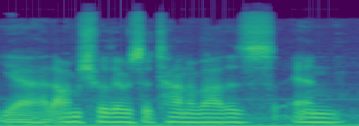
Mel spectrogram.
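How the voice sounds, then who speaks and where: A young man with a New Zealand accent chats on a podcast from inside a parked RV, with a gravelly, creaky voice. He rambles, restarting words and sentences as he goes. A faint low hum sits behind him. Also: completely flat delivery, normal speed. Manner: rambling, restarts mid-word. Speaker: podcast guest. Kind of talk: casual chat.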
